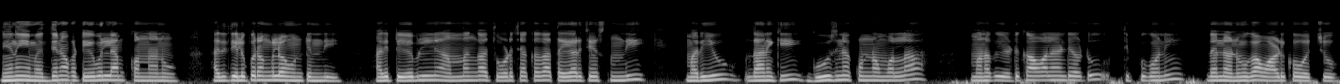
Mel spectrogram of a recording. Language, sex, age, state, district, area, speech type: Telugu, male, 18-30, Andhra Pradesh, Vizianagaram, rural, spontaneous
